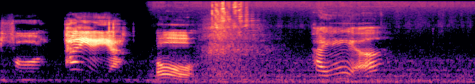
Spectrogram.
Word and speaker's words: paella: Turn right for paella. Oh. Paella? But we call it paella, but they say paella. Paella. No, paella.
